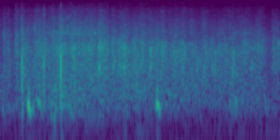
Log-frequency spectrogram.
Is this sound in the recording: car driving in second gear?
no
